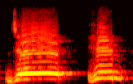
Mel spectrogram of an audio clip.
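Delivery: ordinary talk, nothing marked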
